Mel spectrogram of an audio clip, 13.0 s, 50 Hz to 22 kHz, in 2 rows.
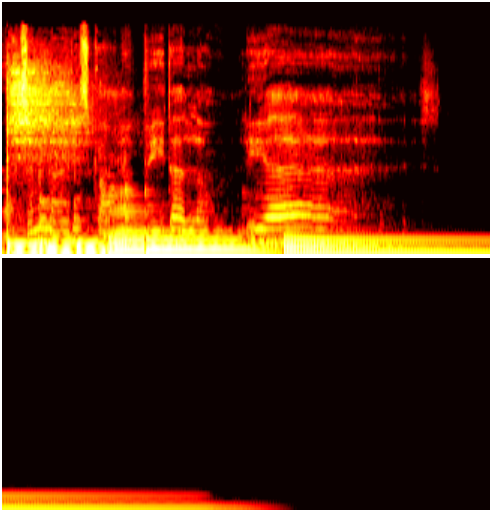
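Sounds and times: backing track music: 0.0s - 3.2s
low electric bass note: 0.0s - 10.3s.

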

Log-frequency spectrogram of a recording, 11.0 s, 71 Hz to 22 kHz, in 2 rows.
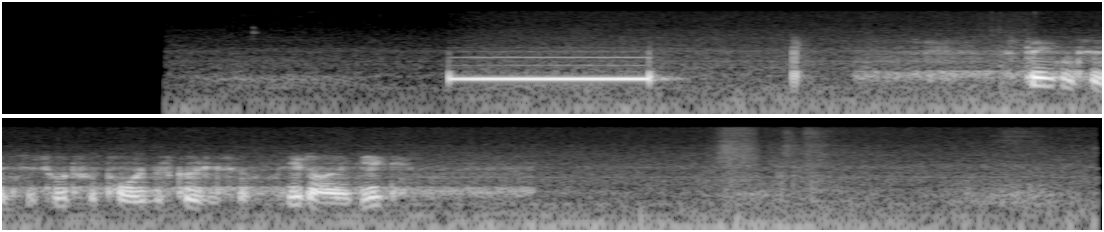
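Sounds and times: telephone ringback tone: 2.3s - 3.4s.

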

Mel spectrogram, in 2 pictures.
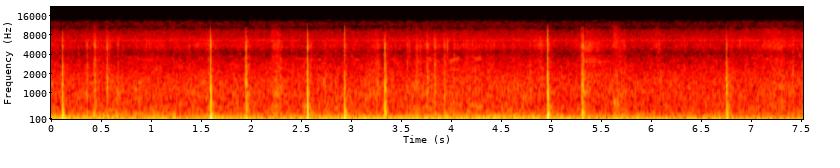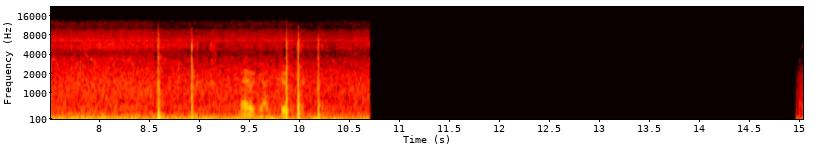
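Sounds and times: low steady hum: 0.0s - 10.7s
football thudding off foot and gloves: 1.5s - 4.1s, 4.8s - 5.8s.

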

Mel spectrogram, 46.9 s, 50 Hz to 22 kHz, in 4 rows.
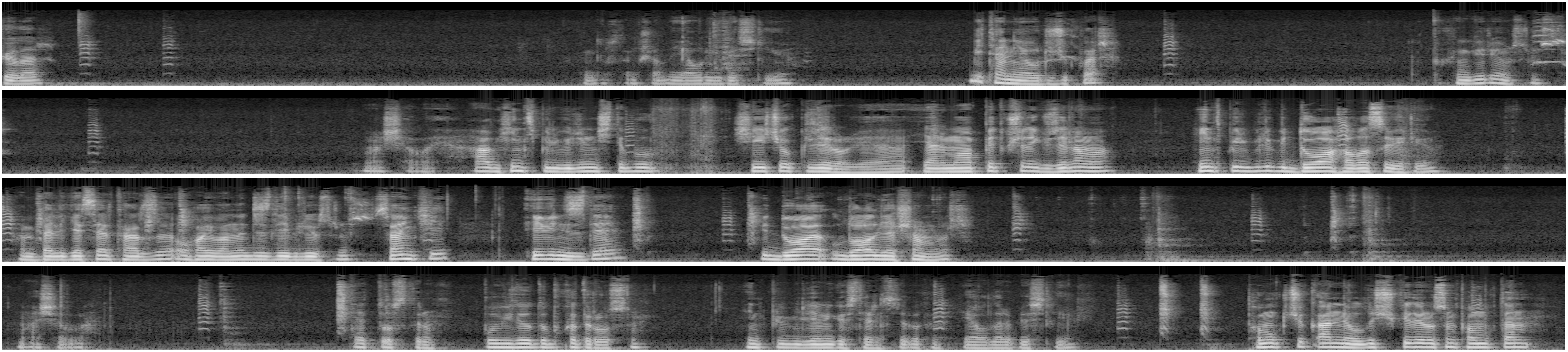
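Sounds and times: bird chirping: 0.0s - 1.5s, 7.8s - 9.0s, 10.7s - 12.6s, 20.7s - 22.4s, 23.4s - 34.0s, 36.6s - 38.6s, 42.0s - 42.6s, 43.5s - 44.6s, 46.0s - 46.6s
sparrow chirp: 11.4s - 12.6s, 32.8s - 33.7s, 36.6s - 37.0s, 43.6s - 44.4s.

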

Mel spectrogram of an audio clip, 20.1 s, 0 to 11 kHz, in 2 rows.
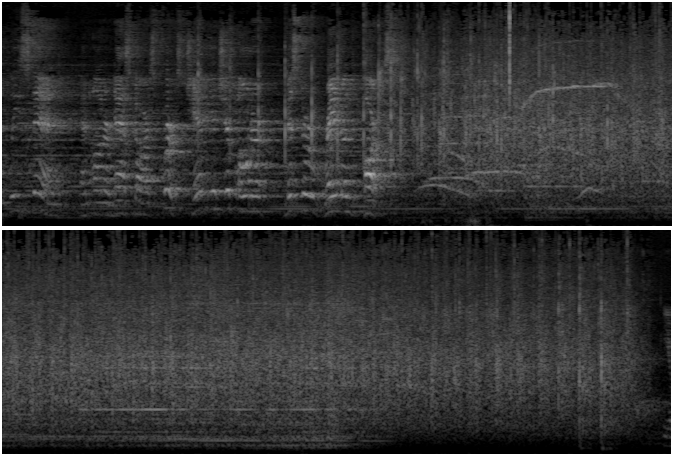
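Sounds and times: music playing: 0.0s - 18.7s
audience applauding: 4.6s - 19.8s.

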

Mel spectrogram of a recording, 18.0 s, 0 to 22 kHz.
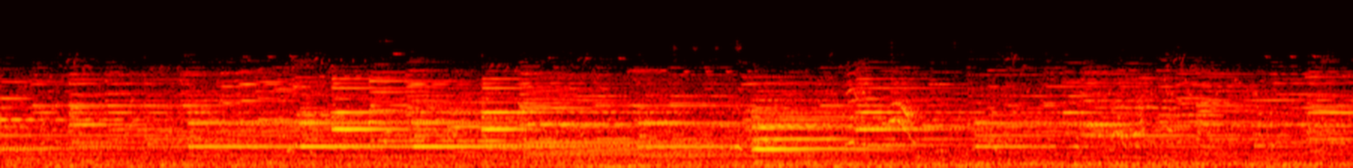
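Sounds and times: bell-like chiming melody: 0.0s - 18.0s
faint outdoor background noise: 0.0s - 18.0s.

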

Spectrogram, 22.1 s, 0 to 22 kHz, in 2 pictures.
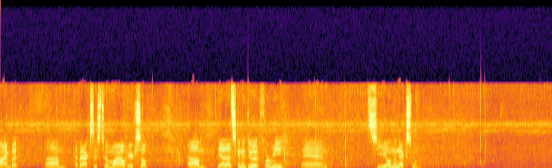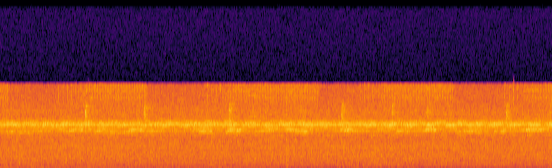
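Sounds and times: crickets trilling: 0.0s - 22.0s
faint even hiss: 0.0s - 22.0s.

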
